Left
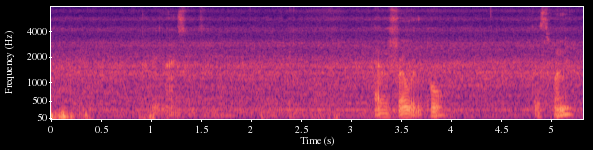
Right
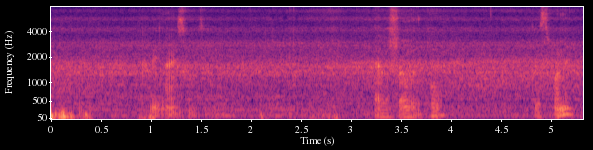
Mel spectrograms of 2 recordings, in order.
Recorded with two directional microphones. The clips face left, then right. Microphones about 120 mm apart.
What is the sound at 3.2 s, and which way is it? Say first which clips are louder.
Speech: left 9 dB; 45° left (ahead or behind).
